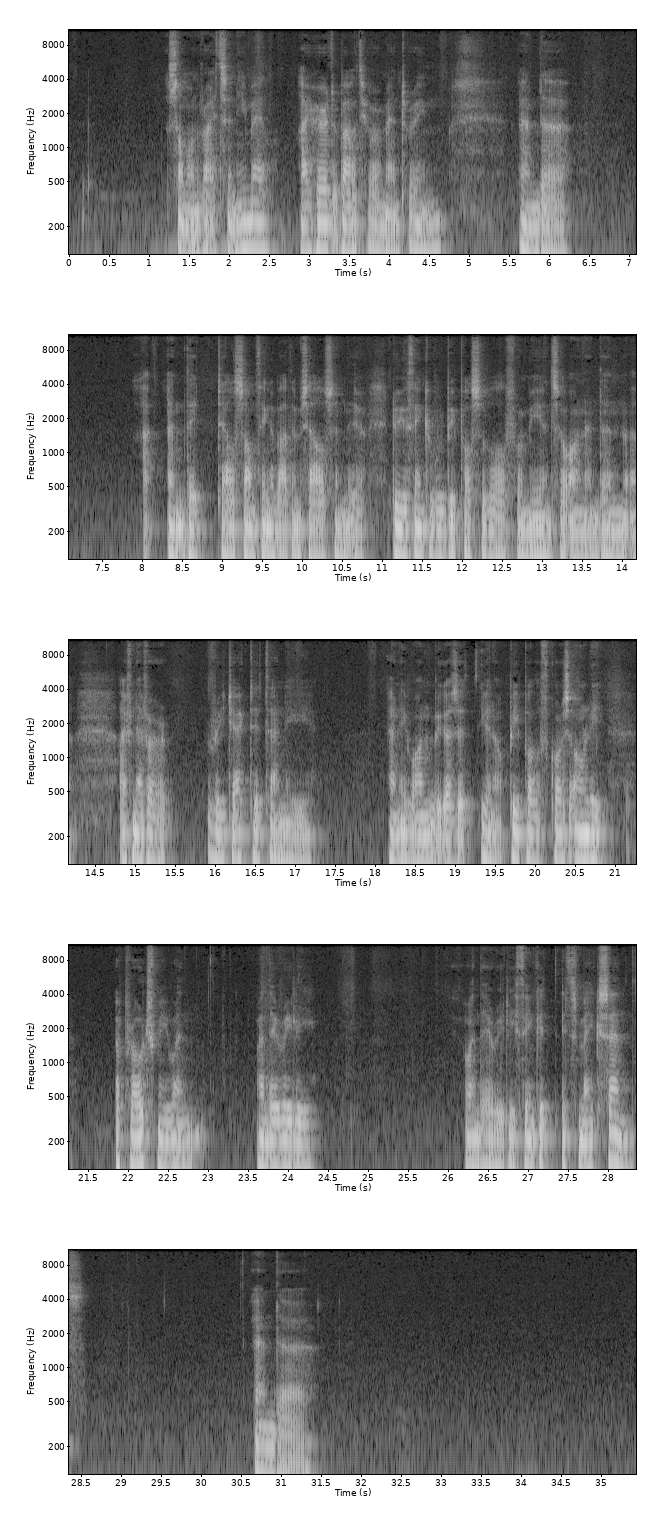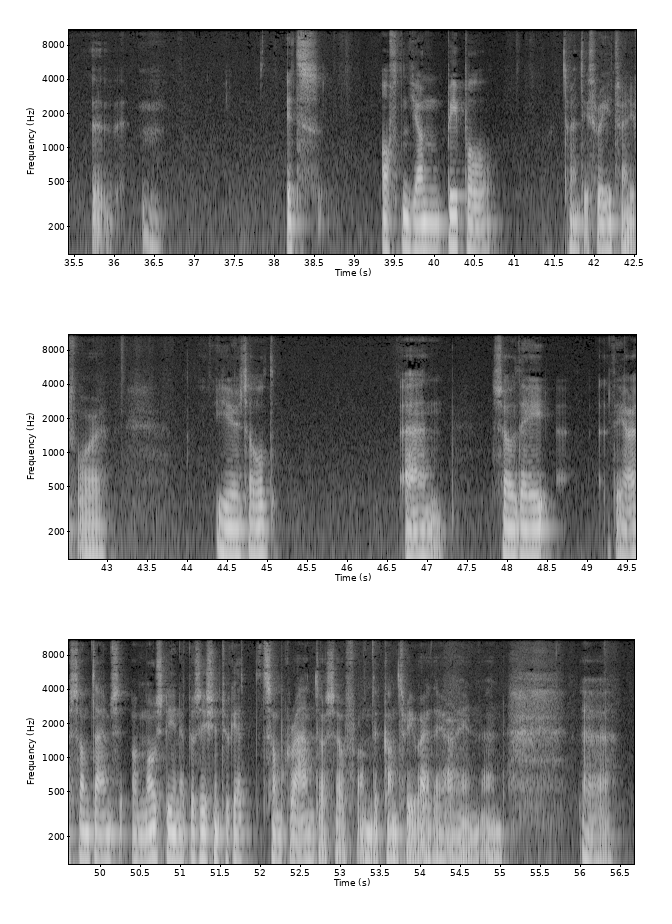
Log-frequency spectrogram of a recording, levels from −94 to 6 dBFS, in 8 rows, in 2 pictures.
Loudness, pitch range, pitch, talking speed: -20 LUFS, 100-110 Hz, 105 Hz, 100 wpm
